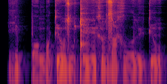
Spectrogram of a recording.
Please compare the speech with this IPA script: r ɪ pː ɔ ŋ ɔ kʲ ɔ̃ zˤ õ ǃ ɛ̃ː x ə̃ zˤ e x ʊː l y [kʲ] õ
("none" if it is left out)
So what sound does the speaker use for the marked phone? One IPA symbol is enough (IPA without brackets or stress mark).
kʲ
